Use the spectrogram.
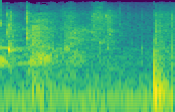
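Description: Water drips and trickles out after a nasal rinse, a few splashy drops spread over a couple of seconds, with a sharper splash near the end.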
